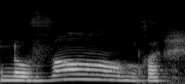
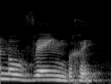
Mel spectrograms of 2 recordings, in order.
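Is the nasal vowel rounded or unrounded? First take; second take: rounded; unrounded. First: The nasal vowel is rounded. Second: The nasal vowel is unrounded. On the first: The speaker calls it right. "aonde é o nasal arredondado" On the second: The speaker calls it wrong. "Não é novembre"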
